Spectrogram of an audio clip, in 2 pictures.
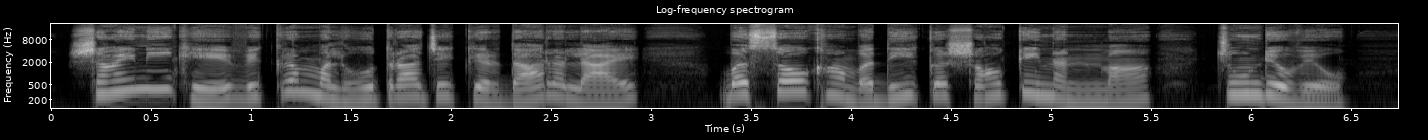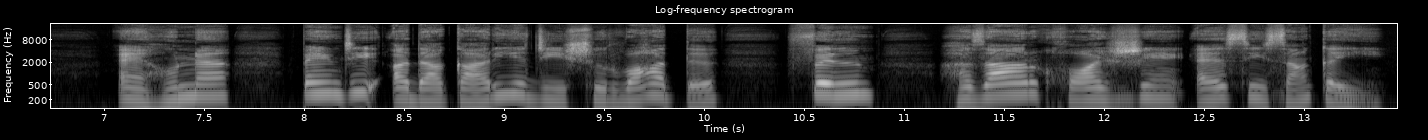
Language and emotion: Sindhi, neutral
